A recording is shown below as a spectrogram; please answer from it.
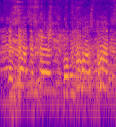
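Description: Speech only: a voice talking without pause, with other voices chattering around it.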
